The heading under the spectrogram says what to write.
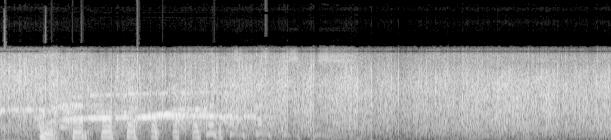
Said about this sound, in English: I think the audience needs to give you a round of applause.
